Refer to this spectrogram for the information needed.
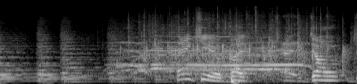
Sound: applause

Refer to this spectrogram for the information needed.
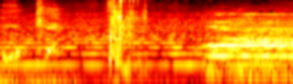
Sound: choking noises; squishing noise; dramatic music

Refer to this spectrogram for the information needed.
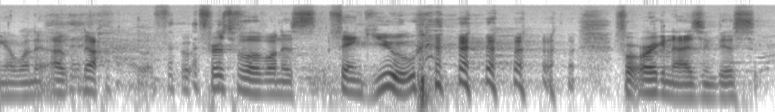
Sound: laughs

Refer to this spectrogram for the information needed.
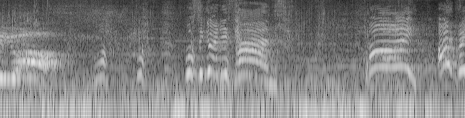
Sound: stammering

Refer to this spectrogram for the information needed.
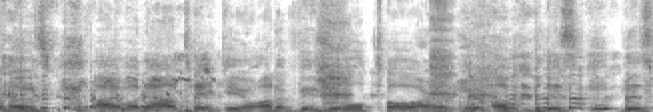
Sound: laughter

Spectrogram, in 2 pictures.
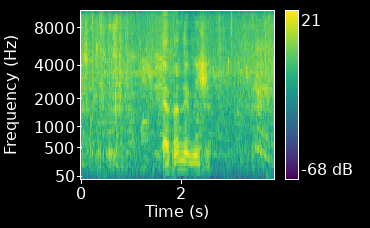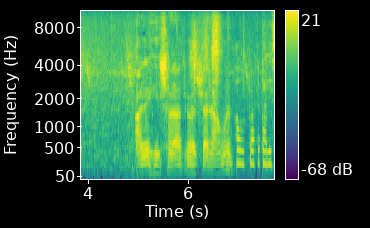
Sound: saws

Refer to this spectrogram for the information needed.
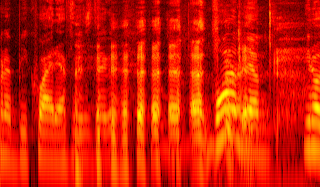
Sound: laughter

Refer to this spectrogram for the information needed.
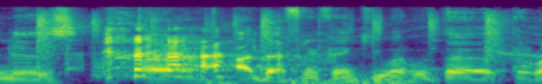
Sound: laughs

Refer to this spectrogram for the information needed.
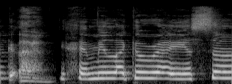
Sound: clears throat

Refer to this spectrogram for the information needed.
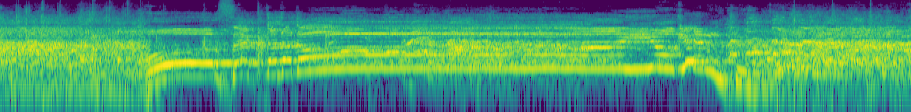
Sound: audience laughing; pretend Japanese; audience laughing

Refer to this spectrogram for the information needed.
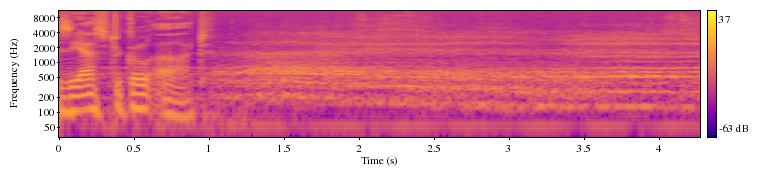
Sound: chanting

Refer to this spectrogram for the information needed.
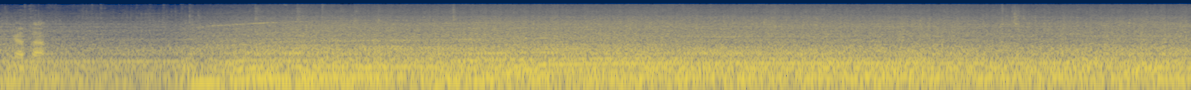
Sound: engine revs to maximum

